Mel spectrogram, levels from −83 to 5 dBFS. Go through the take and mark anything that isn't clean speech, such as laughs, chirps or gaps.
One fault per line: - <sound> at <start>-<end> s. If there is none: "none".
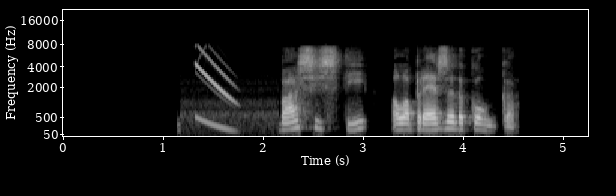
- chirp at 1.3-1.8 s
